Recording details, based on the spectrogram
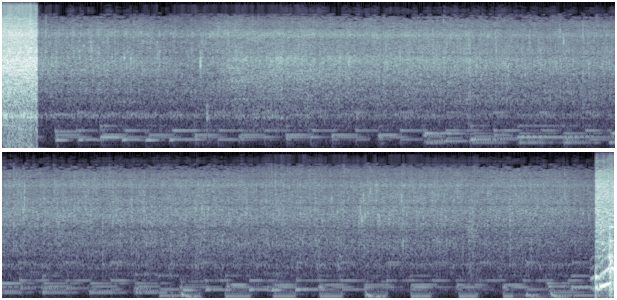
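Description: Spicy masala fish fries in hot coconut oil on a tawa over a medium flame, giving a steady close crackling sizzle throughout, with a pulsing background music bed underneath and no one talking.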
